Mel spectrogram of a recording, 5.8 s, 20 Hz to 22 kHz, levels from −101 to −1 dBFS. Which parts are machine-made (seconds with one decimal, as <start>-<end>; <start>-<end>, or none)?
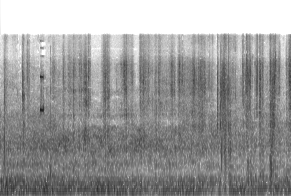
1.1-3.6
